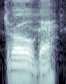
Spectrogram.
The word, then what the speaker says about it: Droge: and researcher out of Heidelberg, Germany, Professor Wolf Droge. That's the way you pronounce it in German.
